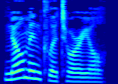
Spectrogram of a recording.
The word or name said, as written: nomenclatorial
